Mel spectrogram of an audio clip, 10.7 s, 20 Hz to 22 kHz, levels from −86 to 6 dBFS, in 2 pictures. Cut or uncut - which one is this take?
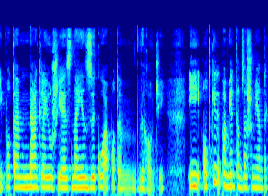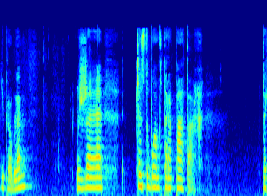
uncut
